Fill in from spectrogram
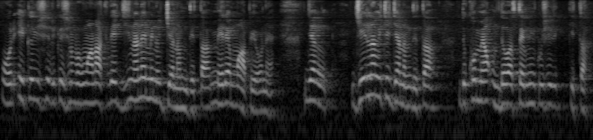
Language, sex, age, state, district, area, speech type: Dogri, female, 60+, Jammu and Kashmir, Jammu, urban, spontaneous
